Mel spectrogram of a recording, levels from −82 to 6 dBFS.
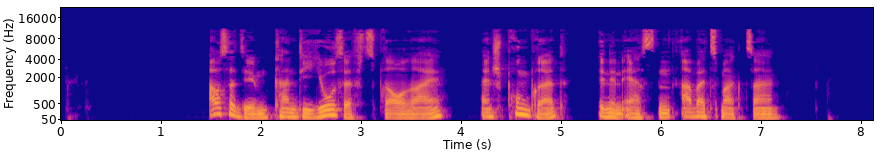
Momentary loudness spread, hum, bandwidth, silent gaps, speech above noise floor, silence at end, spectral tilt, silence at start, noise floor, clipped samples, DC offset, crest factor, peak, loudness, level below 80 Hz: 6 LU; none; 11.5 kHz; none; 66 dB; 0.95 s; -5.5 dB/octave; 1.5 s; -83 dBFS; under 0.1%; under 0.1%; 16 dB; -2 dBFS; -18 LUFS; -34 dBFS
